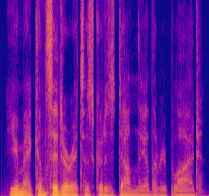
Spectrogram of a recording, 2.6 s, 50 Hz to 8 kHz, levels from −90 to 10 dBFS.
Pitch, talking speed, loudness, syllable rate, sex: 95 Hz, 250 wpm, -19 LUFS, 6.2 syllables/s, male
